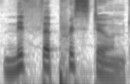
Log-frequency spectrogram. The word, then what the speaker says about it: mifepristone: Uh, the so the Supreme Court has granted a stay in the mif- mifepristone case. Mif- mifep- mifepristone. I cannot say I, that word. I think pharmaceuticals usually put the emphasis on the second syllable, but I'm not sure.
